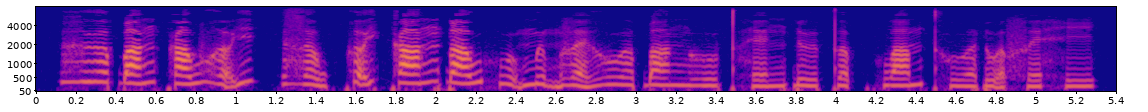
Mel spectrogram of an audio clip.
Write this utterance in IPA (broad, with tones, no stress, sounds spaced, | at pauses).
ɣ ɨ˧ ə̯ ɓ a˨˦ ŋ k a˨˦ w ɣ ə̰˧˥ j | z ə˧˩ w k ə̰˧˥ j k a˨˦ ŋ ɗ a˨˦ w h w ṵ˧˨ m ɨ̰˧˨ m v ɛ˧˩ ɣ ṳ˨˩ ə̯ ɓ a̤˨˩ ŋ ɣ u˨˦ t̪ʰ e˨˦ ŋ ɗ ɨ˧ t̪ ə˨˩ p̚ h w a˨˦ m t̪ʰ ṳ˨˩ ə̯ ɗ ṵ˧˨ ə̯ f e˨˦ h i˧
